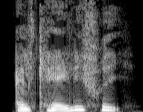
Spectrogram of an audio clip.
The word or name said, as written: alkalifri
